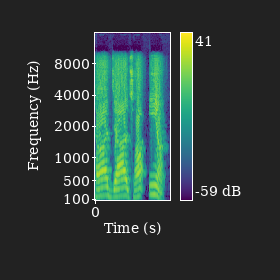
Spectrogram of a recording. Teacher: इनका उच्चारण स्थान तालव्य है। यानी कि जीभ के ऊपर तालु से स्पर्श होने के कारण इन्हें तालव्य व्यंजन कह देते हैं।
